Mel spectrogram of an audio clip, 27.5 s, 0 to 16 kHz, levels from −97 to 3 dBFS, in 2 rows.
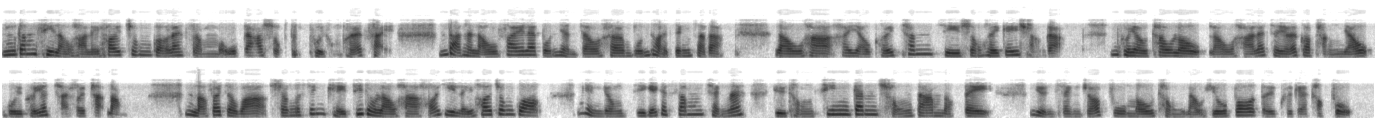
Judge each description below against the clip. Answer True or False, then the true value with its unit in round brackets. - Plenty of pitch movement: True (6.8 semitones)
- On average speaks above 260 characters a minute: False (255 characters per minute)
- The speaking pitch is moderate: True (180 Hz)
